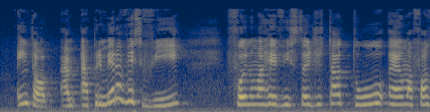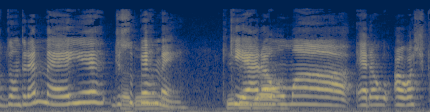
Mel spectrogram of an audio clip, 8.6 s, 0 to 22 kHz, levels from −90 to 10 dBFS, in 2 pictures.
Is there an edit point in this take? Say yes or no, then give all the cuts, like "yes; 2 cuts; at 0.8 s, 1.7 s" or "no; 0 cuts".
yes; 1 cut; at 1.4 s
